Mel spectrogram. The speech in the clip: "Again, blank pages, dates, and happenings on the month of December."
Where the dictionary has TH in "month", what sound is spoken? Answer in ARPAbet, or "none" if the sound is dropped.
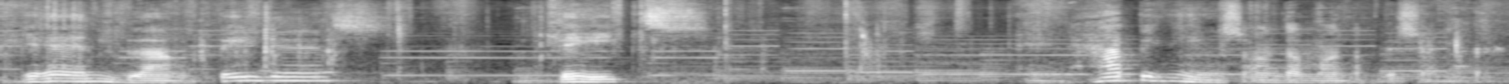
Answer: T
